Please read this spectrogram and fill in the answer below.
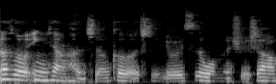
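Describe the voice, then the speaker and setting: Ordinary pitch variation accompanies a fairly quick pace of speaking. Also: woman. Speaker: special education teacher. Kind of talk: interview conversation.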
